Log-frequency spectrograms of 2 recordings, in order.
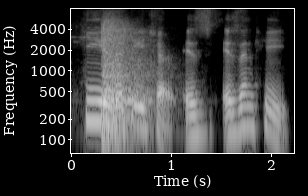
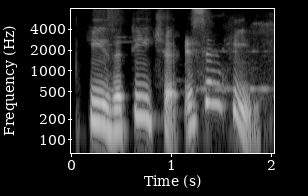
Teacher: isn't he or isn't she it has a rising tone or up tone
